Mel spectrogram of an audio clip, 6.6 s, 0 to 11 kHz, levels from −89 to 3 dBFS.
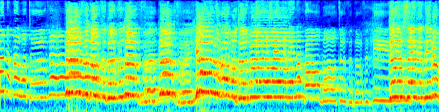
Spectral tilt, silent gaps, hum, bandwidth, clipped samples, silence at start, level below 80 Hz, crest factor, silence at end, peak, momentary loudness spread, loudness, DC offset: -1.5 dB/octave; none; none; 11 kHz; under 0.1%; 0 s; -50 dBFS; 12 dB; 0 s; 0 dBFS; 11 LU; -11 LUFS; under 0.1%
